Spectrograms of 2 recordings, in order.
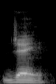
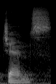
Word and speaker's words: Jens: My mom says my name in Spanish like it ends with a G, like Jeng.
